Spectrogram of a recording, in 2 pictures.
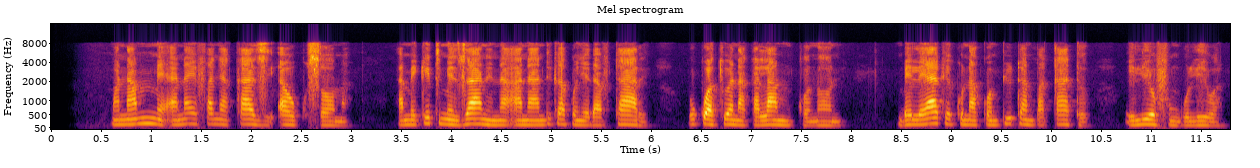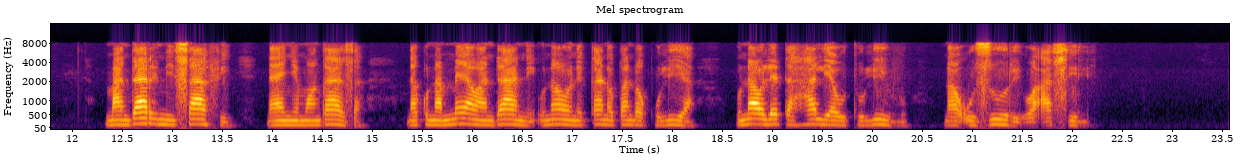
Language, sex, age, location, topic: Swahili, female, 18-24, Nairobi, education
